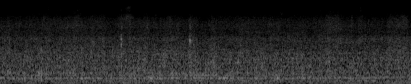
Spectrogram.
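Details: Steady broadband rushing noise like water or traffic fills the whole recording, with no animal voice standing out.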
